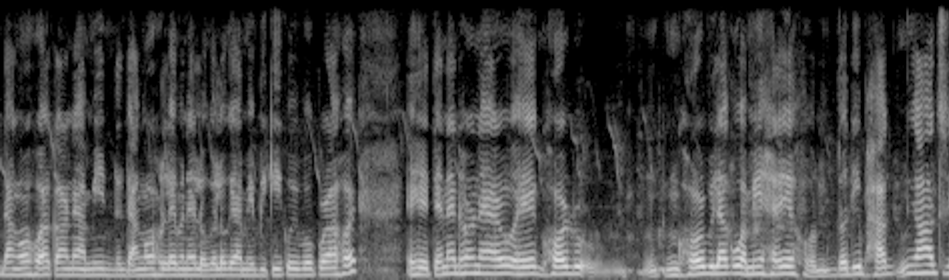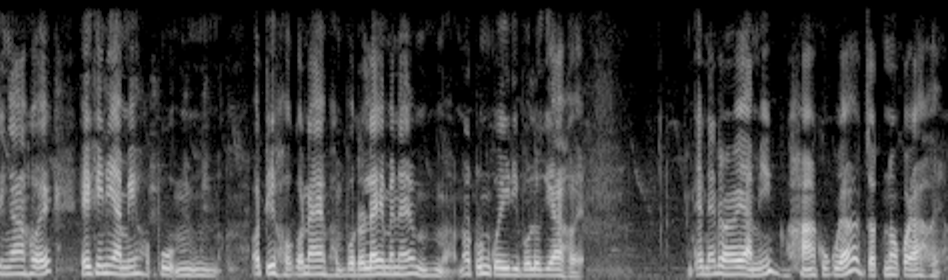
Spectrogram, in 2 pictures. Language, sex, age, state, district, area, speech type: Assamese, female, 60+, Assam, Dibrugarh, rural, spontaneous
